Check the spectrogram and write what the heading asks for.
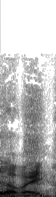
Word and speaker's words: Huawei: Ja, är det någon klocka jag verkligen skulle vilja prova så är det just, eh, ja, nu kan jag inte uttala märket men Huawei eller hur fan man säger. – Hu Huawei, Huawei, som vi säger i Skåne.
